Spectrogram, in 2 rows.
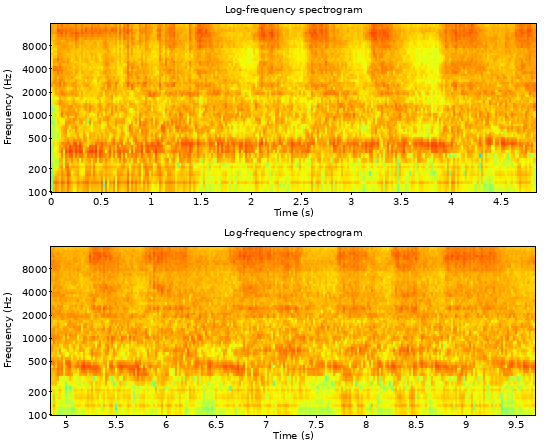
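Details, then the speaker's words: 1977 Kawasaki KE100 two-stroke enduro, first start in over 10 years after a carb clean, fresh fuel, good compression and spark: a ragged, boggy buzz with revs surging and sagging. It runs only on choke and won't idle; air-screw adjustment follows. "Heat doesn't want to run without the choke. Doesn't say idling."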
